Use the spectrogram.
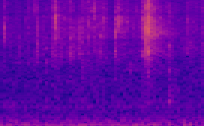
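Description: A piece of freshly fried chicken gives a sharp, bright crackle from its crust against a faint low hum, showing how crispy the crust is.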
